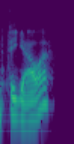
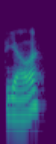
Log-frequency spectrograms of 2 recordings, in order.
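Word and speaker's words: Theegala: At this moment, it's Cantlay's tied with, I don't know how to say his name, Thigala? – So, yeah, that sounds right. – Thigala, dash 15.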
